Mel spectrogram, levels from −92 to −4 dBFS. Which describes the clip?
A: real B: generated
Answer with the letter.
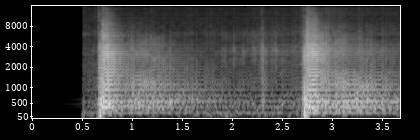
B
